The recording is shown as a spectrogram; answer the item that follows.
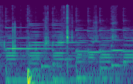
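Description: Background music with held notes, over which a purple plastic toy capsule is handled and pulled open: a light knock, then a sharp plastic click about halfway through as the two halves come apart.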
